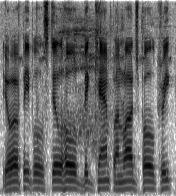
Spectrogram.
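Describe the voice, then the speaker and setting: An actor playing a tough, steady cavalry captain in a 1950s radio western, terse and matter-of-fact. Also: male voice, mid-range voice, a little slow, a little hiss or hum, natural voice. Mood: calm, bargaining.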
